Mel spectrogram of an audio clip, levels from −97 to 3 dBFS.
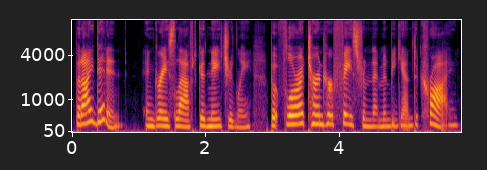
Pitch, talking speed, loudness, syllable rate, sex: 235 Hz, 195 wpm, -18 LUFS, 5.2 syllables/s, female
